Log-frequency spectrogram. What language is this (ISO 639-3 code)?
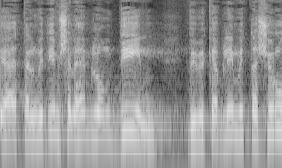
heb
